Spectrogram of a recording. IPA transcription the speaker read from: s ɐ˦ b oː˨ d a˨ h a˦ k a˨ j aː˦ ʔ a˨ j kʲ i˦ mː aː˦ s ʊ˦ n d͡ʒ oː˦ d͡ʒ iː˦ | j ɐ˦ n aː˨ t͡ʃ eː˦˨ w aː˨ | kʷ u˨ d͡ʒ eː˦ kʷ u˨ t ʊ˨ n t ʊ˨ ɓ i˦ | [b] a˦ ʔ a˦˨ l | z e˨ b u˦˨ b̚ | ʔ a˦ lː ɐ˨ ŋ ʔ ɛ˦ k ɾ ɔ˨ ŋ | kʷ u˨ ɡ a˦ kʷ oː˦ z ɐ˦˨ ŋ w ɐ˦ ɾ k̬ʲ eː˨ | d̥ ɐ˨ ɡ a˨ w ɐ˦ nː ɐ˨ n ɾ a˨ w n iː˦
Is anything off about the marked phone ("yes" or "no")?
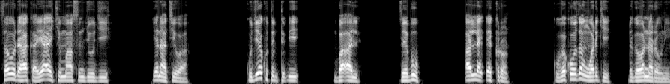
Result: no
